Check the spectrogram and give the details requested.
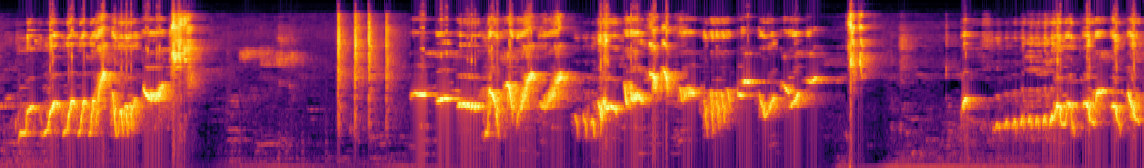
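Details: White-rumped shama made more aggressive by a played sound, delivering rich, varied warbled phrases of rising and falling whistles, broken by a short pause, with a faint low hum in between.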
